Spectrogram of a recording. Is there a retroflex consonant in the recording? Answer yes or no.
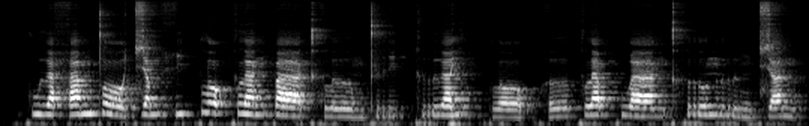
no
